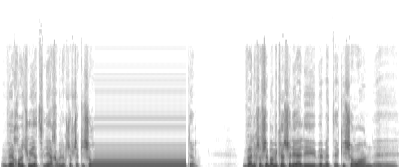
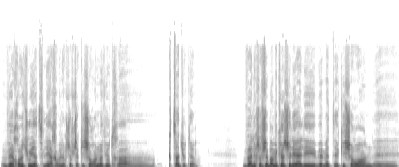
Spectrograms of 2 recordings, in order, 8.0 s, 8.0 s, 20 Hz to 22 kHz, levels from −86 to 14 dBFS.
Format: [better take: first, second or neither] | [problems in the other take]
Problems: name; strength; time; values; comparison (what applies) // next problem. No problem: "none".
second | audio freezing; at 2 s for 2 s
